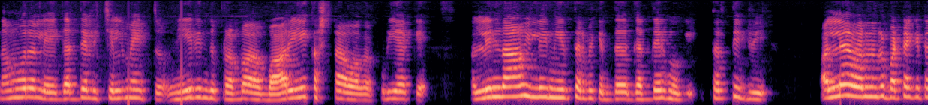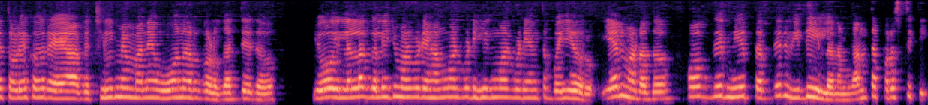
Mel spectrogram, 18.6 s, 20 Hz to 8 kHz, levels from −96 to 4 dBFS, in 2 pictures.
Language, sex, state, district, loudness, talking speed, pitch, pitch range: Kannada, female, Karnataka, Shimoga, -16 LUFS, 155 wpm, 235 Hz, 205-255 Hz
